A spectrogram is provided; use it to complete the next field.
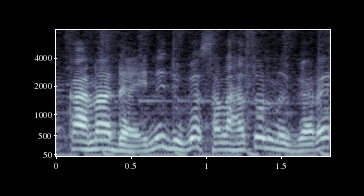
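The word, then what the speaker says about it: Canada: nggak enak gitu jadi nih enggaknya kada Oke Kanada adalah negara dimana saya lahir Oke kalau bilik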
